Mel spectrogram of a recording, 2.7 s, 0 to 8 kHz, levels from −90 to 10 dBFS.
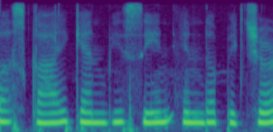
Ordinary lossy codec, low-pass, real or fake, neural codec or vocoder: none; 7.2 kHz; real; none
